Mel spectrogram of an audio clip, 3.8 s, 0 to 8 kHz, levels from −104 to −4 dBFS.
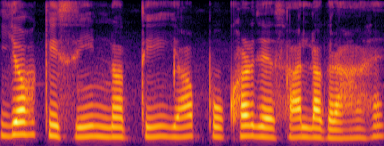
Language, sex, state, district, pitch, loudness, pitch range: Hindi, female, Bihar, Vaishali, 200 Hz, -19 LUFS, 190-215 Hz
